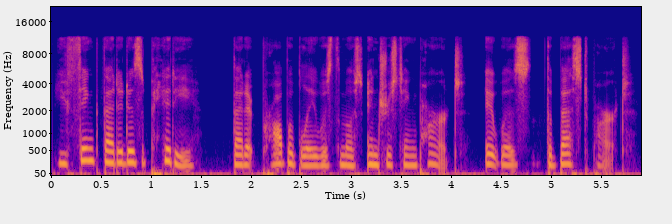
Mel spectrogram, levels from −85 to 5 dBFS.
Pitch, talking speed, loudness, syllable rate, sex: 205 Hz, 205 wpm, -21 LUFS, 5.1 syllables/s, female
